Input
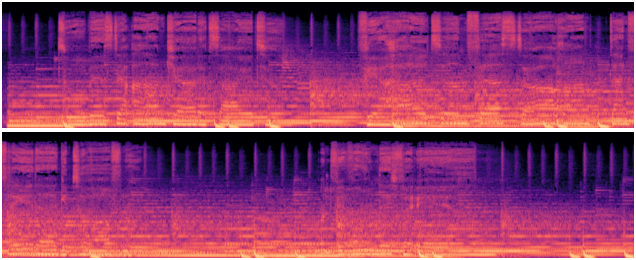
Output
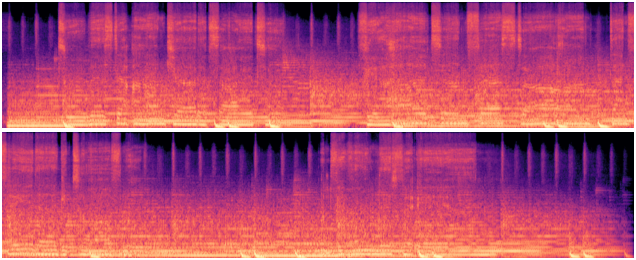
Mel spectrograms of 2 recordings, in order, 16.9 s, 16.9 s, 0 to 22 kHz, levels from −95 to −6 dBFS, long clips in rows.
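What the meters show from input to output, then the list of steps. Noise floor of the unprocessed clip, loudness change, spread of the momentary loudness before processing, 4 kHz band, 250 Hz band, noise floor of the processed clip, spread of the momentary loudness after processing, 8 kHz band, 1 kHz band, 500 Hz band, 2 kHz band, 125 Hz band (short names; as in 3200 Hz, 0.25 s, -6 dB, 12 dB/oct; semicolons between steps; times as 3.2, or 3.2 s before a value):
-27 dBFS, +7.0 dB, 4 LU, +8.5 dB, +6.5 dB, -23 dBFS, 4 LU, +7.5 dB, +8.0 dB, +7.5 dB, +8.5 dB, +6.5 dB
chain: ending faded out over 0.86 s; added harmonics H 8 -18 dB, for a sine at -10.5 dBFS; gain +6.5 dB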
